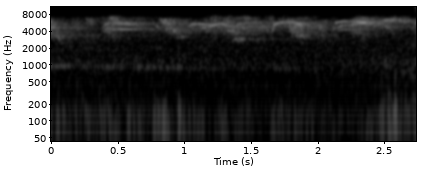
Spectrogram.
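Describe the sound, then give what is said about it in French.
Swallows twitter in quick, high chirps scattered through the air at dusk in Cádiz, Spain, fairly faint, over a steady low rumble of wind blowing through the narrow streets. “Le jour tombe et les hirondelles sifflent et s'agitent.”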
